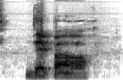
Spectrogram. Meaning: inflection of départir: 1. first/second-person singular present indicative 2. second-person singular imperative
- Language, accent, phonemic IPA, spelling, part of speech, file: French, Canada, /de.paʁ/, dépars, verb, LL-Q150 (fra)-dépars.wav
